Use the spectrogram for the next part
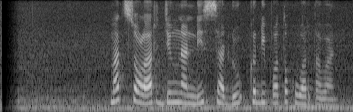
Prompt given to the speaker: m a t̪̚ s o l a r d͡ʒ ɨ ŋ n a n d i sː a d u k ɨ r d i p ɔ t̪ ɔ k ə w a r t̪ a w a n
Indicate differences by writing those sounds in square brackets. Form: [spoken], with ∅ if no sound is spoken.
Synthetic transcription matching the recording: m a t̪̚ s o l a r d͡ʒ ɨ ŋ n a n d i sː a d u k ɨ r d i p ɔ t̪ ɔ k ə w a r t̪ a w a n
